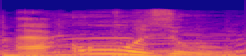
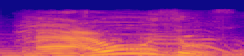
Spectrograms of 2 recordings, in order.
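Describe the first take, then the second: First: It begins with a plain glottal stop. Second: It begins with a tight pharyngeal ain sound. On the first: The speaker calls it wrong. "bukan hamzah" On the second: The speaker calls it right. "Sebut a'udzu dengan huruf ain"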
